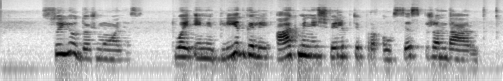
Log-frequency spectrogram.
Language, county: Lithuanian, Kaunas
